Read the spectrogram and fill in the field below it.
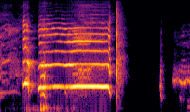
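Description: A loud duck quack, one long drawn-out nasal call, followed by a couple of short, fainter quacks after a brief pause. No one speaks.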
